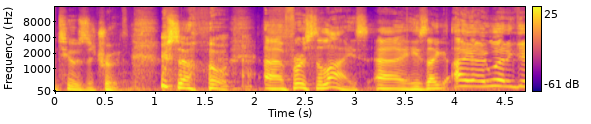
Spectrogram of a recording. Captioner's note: laugh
